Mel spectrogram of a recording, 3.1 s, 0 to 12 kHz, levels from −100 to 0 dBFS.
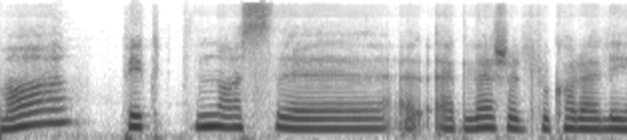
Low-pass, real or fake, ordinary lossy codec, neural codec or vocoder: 10.8 kHz; fake; Opus, 32 kbps; codec, 16 kHz in and 24 kHz out, 0.6 kbps, FocalCodec, streaming, 2048 codes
